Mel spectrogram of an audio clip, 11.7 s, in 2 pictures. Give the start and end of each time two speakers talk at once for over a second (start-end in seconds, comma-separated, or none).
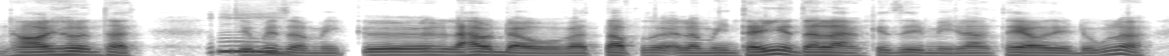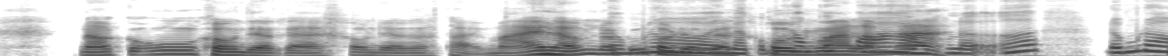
8.9-10.6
